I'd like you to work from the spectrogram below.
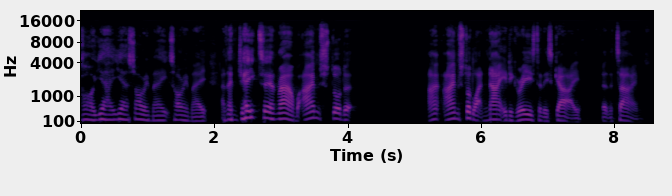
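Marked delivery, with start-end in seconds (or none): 0.0-1.9 mock, really apologetic, backing-down tone. Retelling a fight, imitating a man who turned apologetic: imitating an apologetic man. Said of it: "he sorta went really apologetic, like".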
